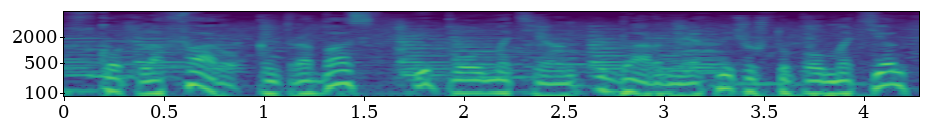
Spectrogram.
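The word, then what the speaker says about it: Motian: В первые годы 49 минут джаза я произносил его фамилию как Моушен. Потом великий знаток джаза, живущий нынче в Бостоне, Сабиржан Курмаев, написал мне, что Пол армянских кровей и что его фамилия и звучит по-армянски Матьян.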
